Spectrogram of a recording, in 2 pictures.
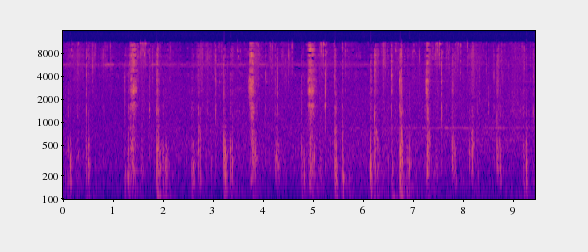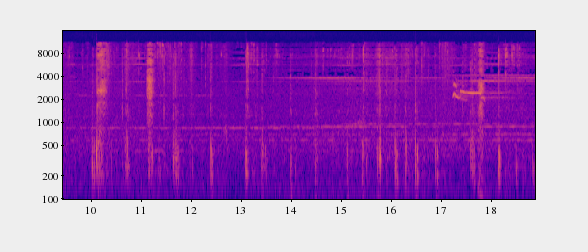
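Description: Hands and boots scrape and thud against stone in a quick climbing rhythm.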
